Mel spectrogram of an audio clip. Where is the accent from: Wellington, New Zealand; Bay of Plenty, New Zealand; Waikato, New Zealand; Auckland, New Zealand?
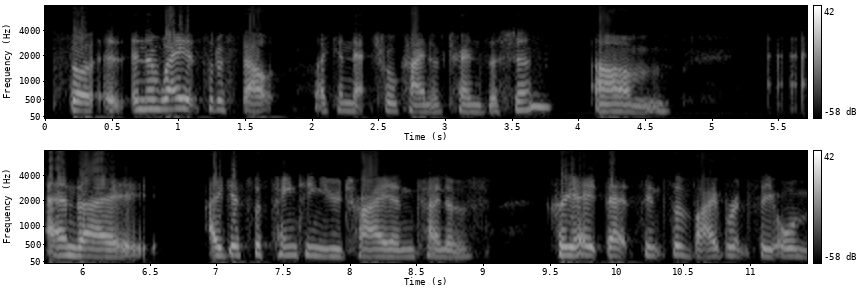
Auckland, New Zealand; I'm a painter from Auckland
